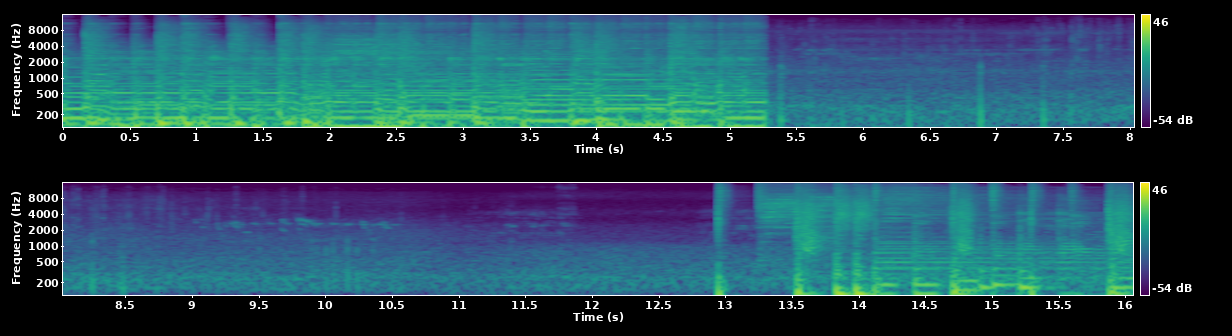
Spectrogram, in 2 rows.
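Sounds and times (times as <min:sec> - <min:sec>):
steady outdoor noise: 0:01.0 - 0:16.0
high chirping call: 0:05.3 - 0:08.0.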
